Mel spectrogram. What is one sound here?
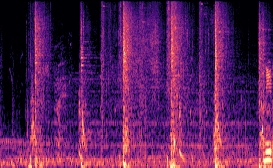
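A blade slashes and strikes with sharp thuds.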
